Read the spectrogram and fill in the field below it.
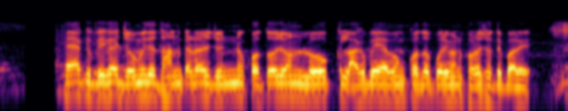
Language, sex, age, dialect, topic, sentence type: Bengali, male, 18-24, Standard Colloquial, agriculture, question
